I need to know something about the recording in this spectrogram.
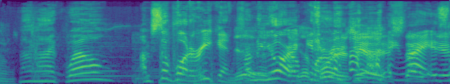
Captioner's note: all agreeing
